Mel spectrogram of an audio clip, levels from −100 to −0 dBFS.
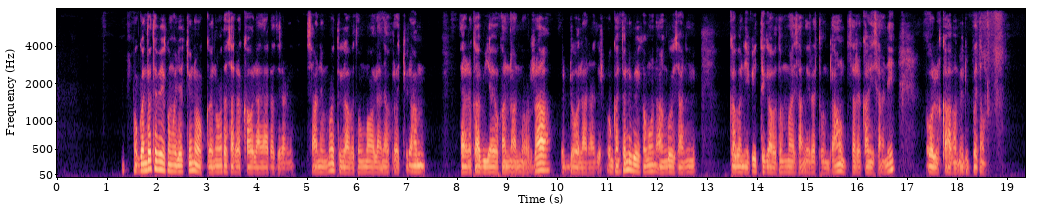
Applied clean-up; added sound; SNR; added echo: neural mask model DeepFilterNet 3.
